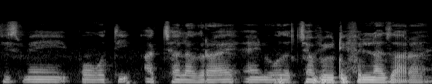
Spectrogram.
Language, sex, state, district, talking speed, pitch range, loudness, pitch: Hindi, male, Uttar Pradesh, Ghazipur, 180 wpm, 105-110 Hz, -25 LUFS, 110 Hz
